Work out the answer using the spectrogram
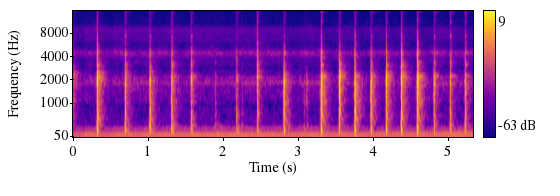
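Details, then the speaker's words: Fender Princeton Reverb with volume up, preamp tubes tapped with a toothbrush: sharp ringing knocks over steady amp hum and hiss, microphonic preamp tubes one and two; the noise stays with volume down. "okay microphonics gone on preamp one and two that's not unusual"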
